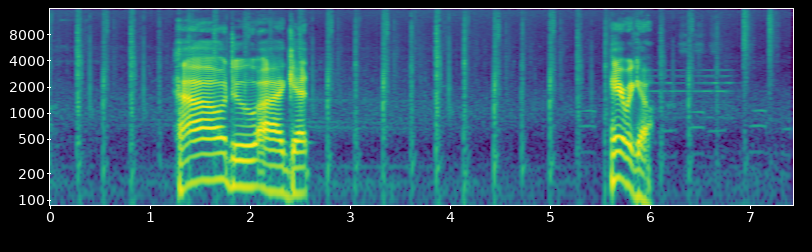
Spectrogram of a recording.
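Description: Quick light footsteps patter on pavement.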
